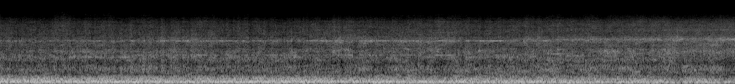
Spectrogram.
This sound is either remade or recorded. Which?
remade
